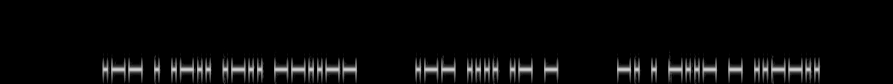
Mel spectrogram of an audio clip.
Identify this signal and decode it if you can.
Morse code, heard as a keyed tone, about 28 wpm, 700 Hz. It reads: WELL, WHAT NEXT?
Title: 2x Word-Spacing - Sentences from Top 300 Words - 28wpm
